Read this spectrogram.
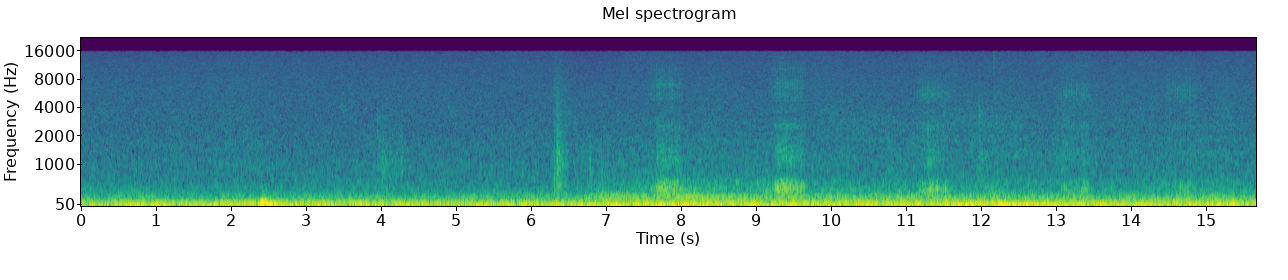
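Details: Heidi, a senior domestic cat of about 14 adopted from the Humane Society of New York City, purring steadily during a massage; a continuous low rumble with soft breathy pulses and faint rustling touches of hands.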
